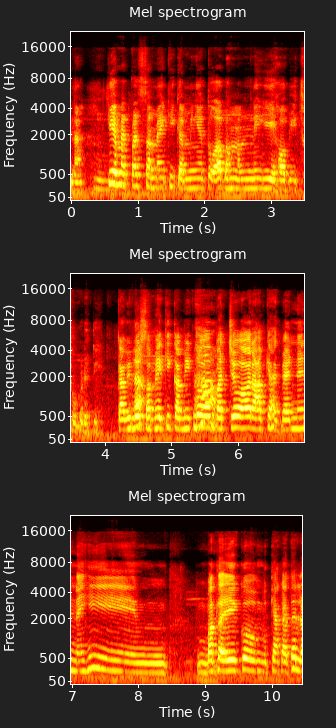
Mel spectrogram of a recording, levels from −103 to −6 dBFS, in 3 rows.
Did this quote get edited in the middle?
no; 0 cuts

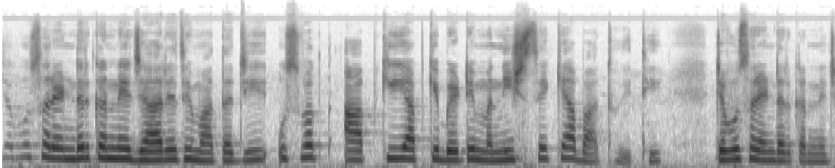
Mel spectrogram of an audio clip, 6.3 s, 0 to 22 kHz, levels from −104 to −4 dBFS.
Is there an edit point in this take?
no; 0 cuts

